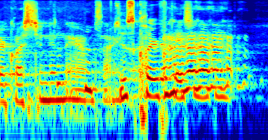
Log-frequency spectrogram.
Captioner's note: laughing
